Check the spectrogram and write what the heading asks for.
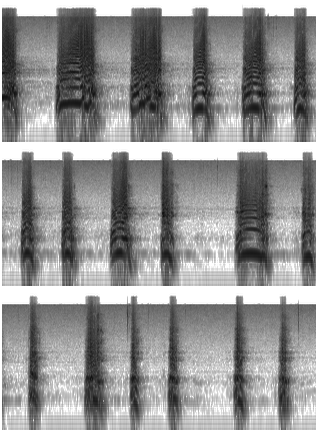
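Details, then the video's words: Lioness at night at Cat Eye pan, Naledi Game Lodge, greater Kruger National Park, waking from a nap to call her pride: a series of deep grunting roars, long moans first, then shorter grunts spaced about a second apart, fading toward the end. "Lioness Calls For Pride During The Night"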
